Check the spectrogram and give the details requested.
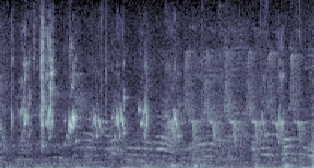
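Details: Budgies in a colony aviary: bright, sharp high chirps in quick bursts, some rising and falling, with softer chatter behind and a faint low hum.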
